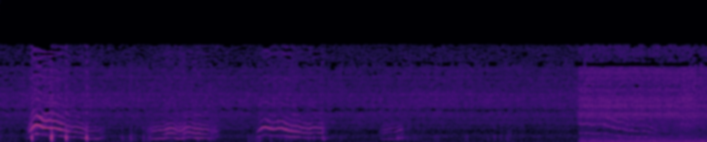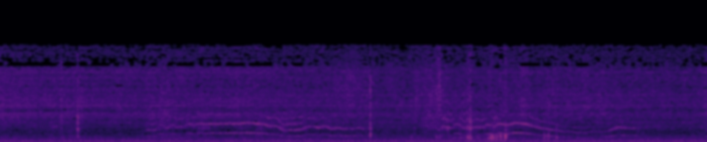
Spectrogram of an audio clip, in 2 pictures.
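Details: One-week-old puppies sleeping and nursing give a series of short, high, arching squeaks and whines, some rising then falling, scattered over several seconds before a steady low hum fills the background.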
